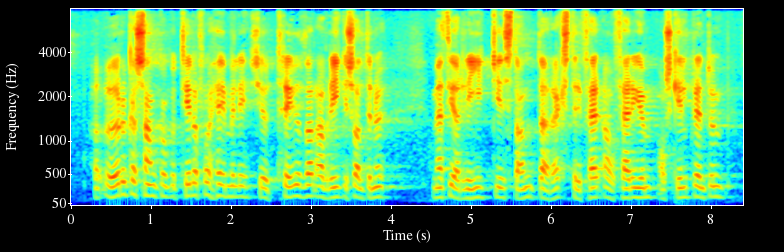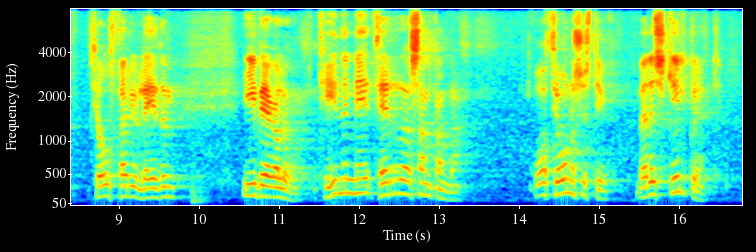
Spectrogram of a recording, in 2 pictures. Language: Icelandic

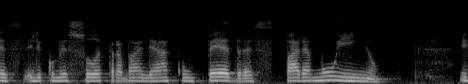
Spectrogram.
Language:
Portuguese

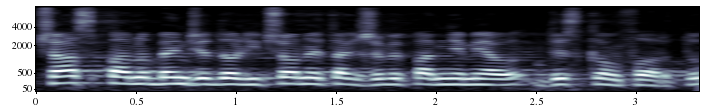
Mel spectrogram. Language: Polish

